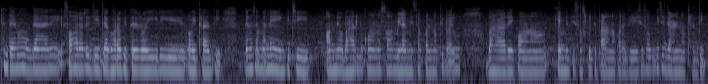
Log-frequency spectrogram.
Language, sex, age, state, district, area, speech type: Odia, female, 18-30, Odisha, Ganjam, urban, spontaneous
